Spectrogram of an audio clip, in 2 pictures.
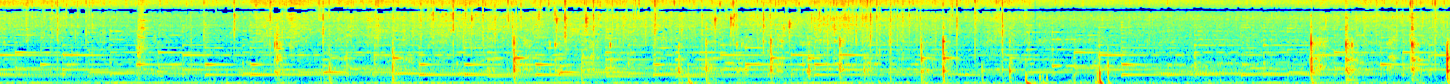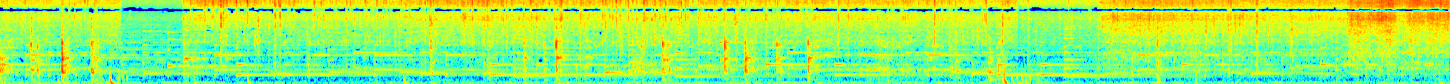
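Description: Garlic and shallots sizzling in hot oil in a non-stick frying pan, stirred with a wooden spatula that knocks and scrapes against the pan, with the sharpest knocks around the middle. The sizzle grows louder near the end as minced pork goes into the pan.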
